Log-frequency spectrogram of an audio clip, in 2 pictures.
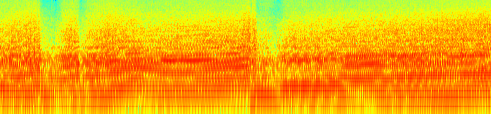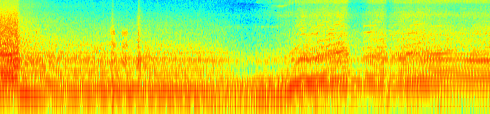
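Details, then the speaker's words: Louder replacement supercharger on a drift truck; engine pulls hard through the revs with a clean rising whine tracking speed, no rattles or knocks; supercharger sounds healthy, though an exhaust leak possibly from the header is suspected. "Supercharger sounds good. Everything seems to be working. Very nice."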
